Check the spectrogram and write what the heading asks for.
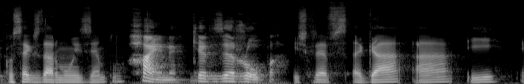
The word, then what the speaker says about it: haine: A letra H, pronunciada R. Consegues dar-me um exemplo? Heine, quer dizer roupa.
